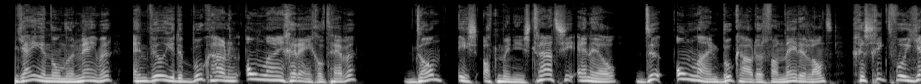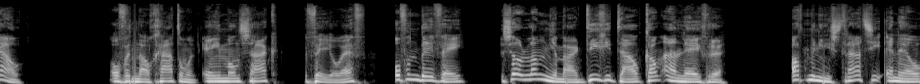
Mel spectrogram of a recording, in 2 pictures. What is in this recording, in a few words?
Male, Dutch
